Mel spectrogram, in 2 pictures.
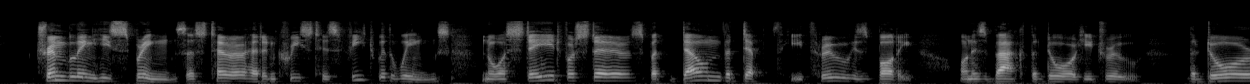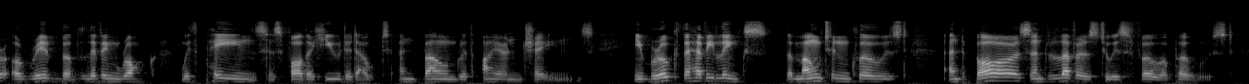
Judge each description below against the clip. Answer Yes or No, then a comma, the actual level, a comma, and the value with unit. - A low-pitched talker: Yes, low, 130 Hz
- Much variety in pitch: No, average, 3.7 semitones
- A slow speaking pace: No, average, 155 wpm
